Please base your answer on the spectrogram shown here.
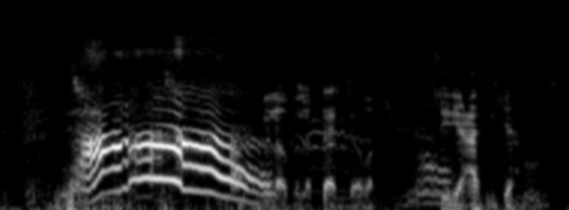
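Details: Lion cub practising its roar: a drawn-out, moaning, tonal call that rises, holds, then slides down over about a second, followed by talking and people's voices nearby.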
